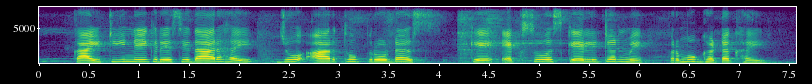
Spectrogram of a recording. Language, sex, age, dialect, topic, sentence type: Magahi, female, 31-35, Western, agriculture, statement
